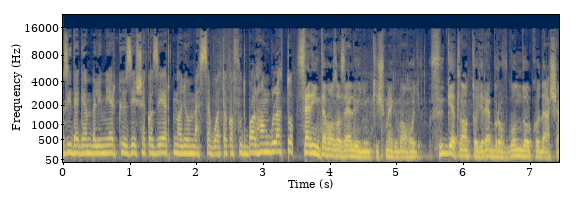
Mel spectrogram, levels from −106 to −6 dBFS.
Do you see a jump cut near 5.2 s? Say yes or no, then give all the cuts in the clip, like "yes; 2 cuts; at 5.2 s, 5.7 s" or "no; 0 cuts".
no; 1 cut; at 3.4 s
